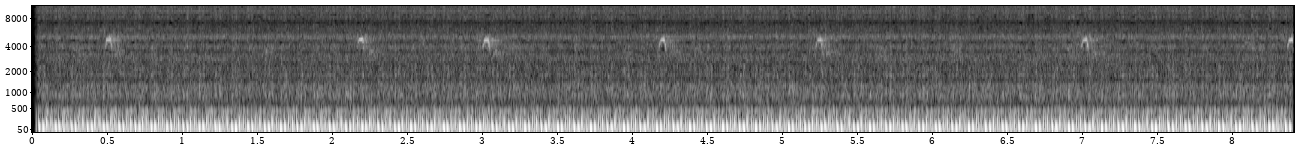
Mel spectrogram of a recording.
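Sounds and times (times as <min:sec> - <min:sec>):
car engine idling with cat-back exhaust: 0:00.0 - 0:08.4.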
